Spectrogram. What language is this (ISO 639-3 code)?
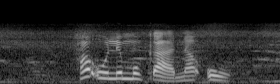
sot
